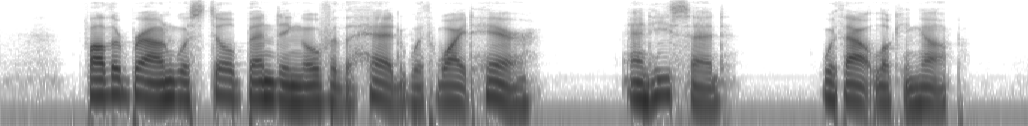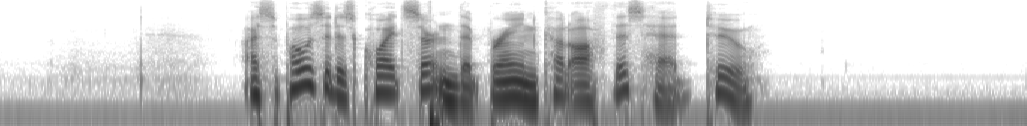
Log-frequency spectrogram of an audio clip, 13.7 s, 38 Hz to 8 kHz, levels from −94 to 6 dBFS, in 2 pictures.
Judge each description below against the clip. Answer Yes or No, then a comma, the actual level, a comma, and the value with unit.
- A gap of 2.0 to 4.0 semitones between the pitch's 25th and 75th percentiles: No, average, 4.8 semitones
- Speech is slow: Yes, slow, 130 wpm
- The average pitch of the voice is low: Yes, low, 120 Hz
